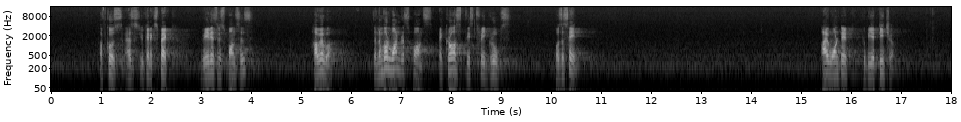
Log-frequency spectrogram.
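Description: A man speaks calmly into a microphone, heard through loudspeakers in a large hall, with pauses.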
